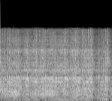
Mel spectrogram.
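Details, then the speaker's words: Small engine after returning from a short ride: ticking over with an irregular, harsh mechanical clatter on top; owner suspects the bottom end, cylinder head looks fine. Cause suspected, not confirmed. "Oula, pas beau du tout. Je rentre d'une petite sortie et voilà."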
